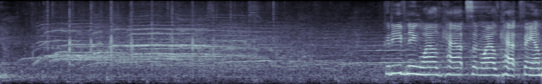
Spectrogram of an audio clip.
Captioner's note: cheers and applause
